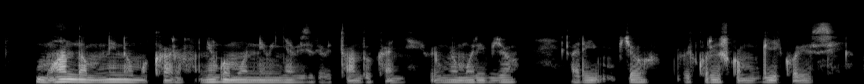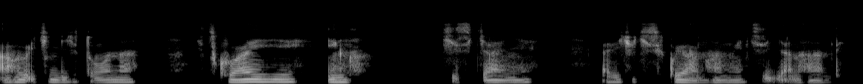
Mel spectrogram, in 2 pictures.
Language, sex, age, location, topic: Kinyarwanda, female, 25-35, Kigali, government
